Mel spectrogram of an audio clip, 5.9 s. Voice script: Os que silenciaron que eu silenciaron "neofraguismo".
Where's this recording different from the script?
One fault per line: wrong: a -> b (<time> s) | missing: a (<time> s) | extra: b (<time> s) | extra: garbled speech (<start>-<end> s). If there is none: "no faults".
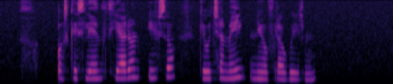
extra: iso (2.4 s)
wrong: silenciaron -> chamei (3.2 s)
